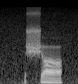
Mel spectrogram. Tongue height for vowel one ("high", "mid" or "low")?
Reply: low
